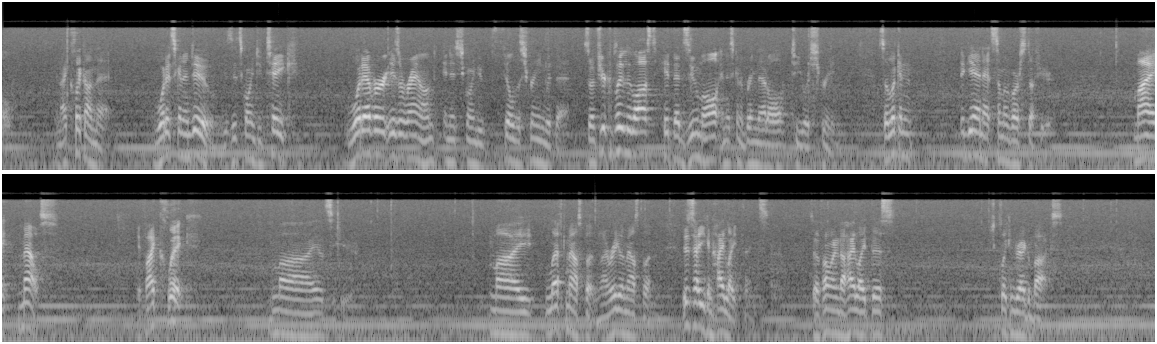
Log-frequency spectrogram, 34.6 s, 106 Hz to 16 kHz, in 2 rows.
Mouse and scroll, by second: 0.9 click, 22.8 click, 23.1-24.0 drag, 24.3-26.1 drag, 26.7 click, 26.9-27.3 drag, 29.6-31.0 drag, 31.9 click, 32.2-33.5 drag, 33.9 click.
